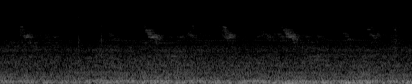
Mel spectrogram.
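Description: A small bird chirping faintly, a quick high note falling in pitch every half second or so, over a low steady hum.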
